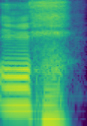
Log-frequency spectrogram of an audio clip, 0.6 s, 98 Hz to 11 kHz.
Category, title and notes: Speech > Other
Random friend sound amazed at mic
Random sound a friend did when I showed him my Dji Mic 3. Male in his 20s. Dji mic 3 internal recording. 20250917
